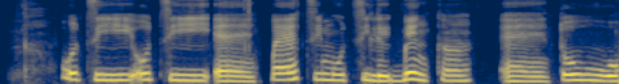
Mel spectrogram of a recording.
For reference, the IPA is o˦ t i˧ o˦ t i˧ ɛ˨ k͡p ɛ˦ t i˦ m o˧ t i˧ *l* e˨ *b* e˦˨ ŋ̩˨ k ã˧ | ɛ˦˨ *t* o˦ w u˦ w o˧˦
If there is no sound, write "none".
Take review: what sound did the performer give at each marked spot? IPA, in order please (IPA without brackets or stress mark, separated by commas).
l, ɡ͡b, t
